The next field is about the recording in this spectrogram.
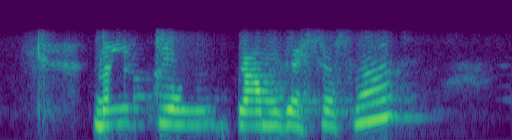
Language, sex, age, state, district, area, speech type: Kashmiri, female, 18-30, Jammu and Kashmir, Kulgam, rural, conversation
